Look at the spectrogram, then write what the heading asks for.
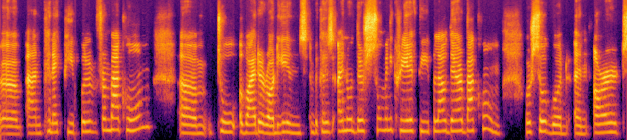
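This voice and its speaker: A woman's voice: medium pitch, a bit bright, no room sound. A woman with a Pakistani accent speaks in a medium register with a dry sound. Her delivery is informal and hesitant, rambling a little as she shares a comment with the group. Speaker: PhD student and game developer, event participant.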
